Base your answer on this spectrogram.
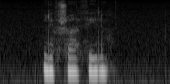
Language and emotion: Russian, sad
